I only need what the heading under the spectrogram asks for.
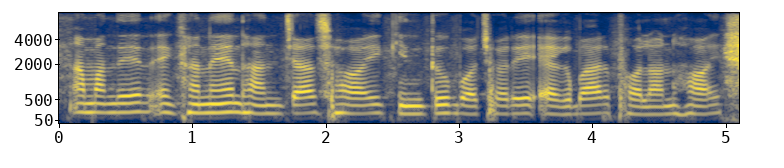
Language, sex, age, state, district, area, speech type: Bengali, female, 45-60, West Bengal, Jhargram, rural, spontaneous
